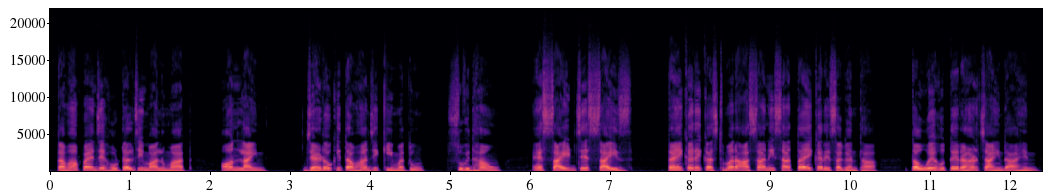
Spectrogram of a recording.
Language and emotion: Sindhi, neutral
